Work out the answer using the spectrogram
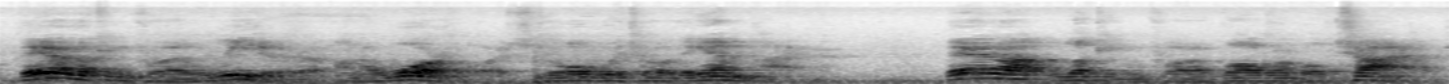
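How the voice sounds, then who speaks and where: A man reading a sermon aloud in a church, with a measured, deliberate delivery and emphatic phrasing. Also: mid-range voice, warm tone, slight background noise. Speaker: lay reader delivering a sermon. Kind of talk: read sermon. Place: church sanctuary. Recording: very echoey church from far off.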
